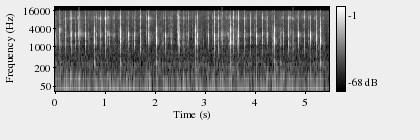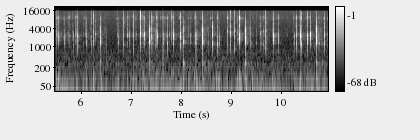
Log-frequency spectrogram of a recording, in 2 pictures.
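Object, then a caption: Mechanical keyboard with plastic keycaps and acrylic case. Fingertips type continuously on a full-size mechanical keyboard with lubed switches, pink and mint PBT keycaps and a transparent acrylic case. A steady stream of short, dry clacks with a bright, high click carries through the whole clip, with each keystroke dying away almost instantly.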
